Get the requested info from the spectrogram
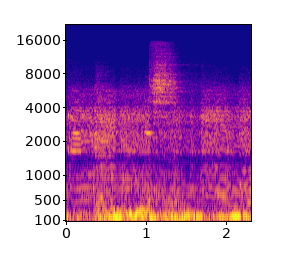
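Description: A live rock band playing an instrumental passage between vocal lines: an electric guitar riff over drums, with a bright cymbal-like splash about a second in.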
